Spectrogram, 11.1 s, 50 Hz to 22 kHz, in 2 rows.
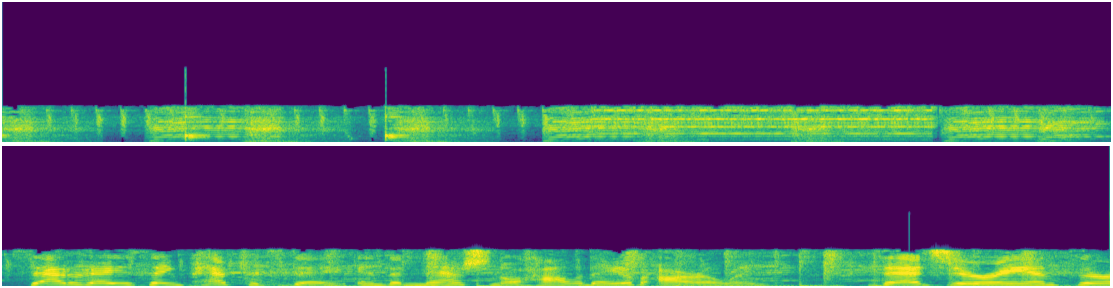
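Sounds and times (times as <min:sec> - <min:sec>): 
quiz countdown clock ticking: 0:00.9 - 0:01.1, 0:01.8 - 0:02.2
steady loud buzzing alarm: 0:02.9 - 0:04.7
speech: 0:05.7 - 0:11.0.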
